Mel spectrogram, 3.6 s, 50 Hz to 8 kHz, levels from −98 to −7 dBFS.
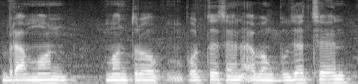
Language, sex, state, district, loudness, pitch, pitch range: Bengali, male, West Bengal, Cooch Behar, -12 LUFS, 105 Hz, 100-110 Hz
